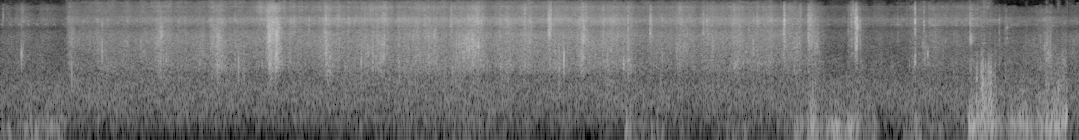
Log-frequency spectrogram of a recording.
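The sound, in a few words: wind blowing on a mountain trail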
